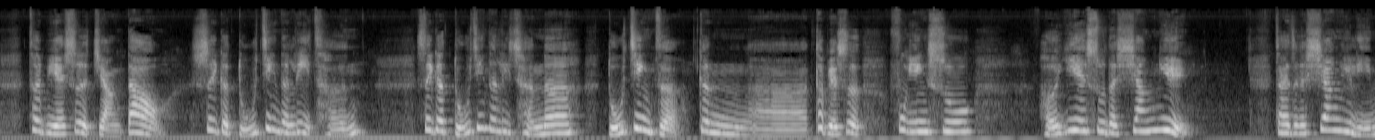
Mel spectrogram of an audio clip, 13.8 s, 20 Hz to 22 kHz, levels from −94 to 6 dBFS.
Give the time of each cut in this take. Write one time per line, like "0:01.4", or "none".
0:06.9
0:08.1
